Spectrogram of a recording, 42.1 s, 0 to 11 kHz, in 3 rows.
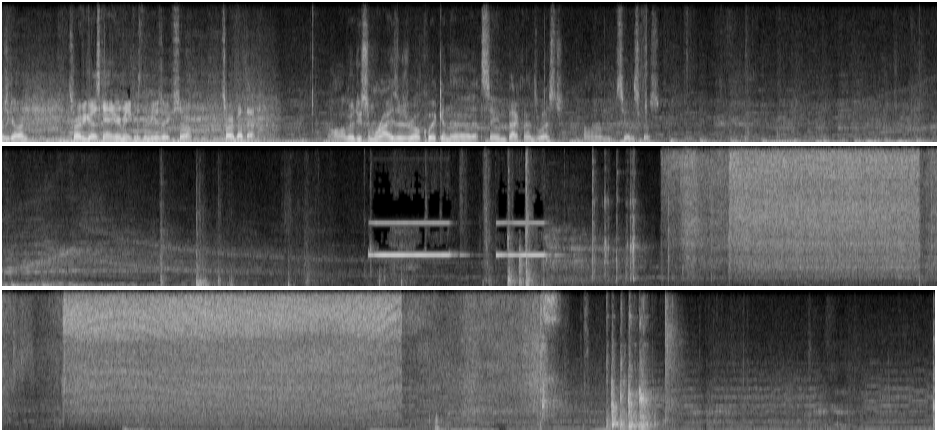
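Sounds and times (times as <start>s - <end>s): spray hissing: 24.0s - 36.4s.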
